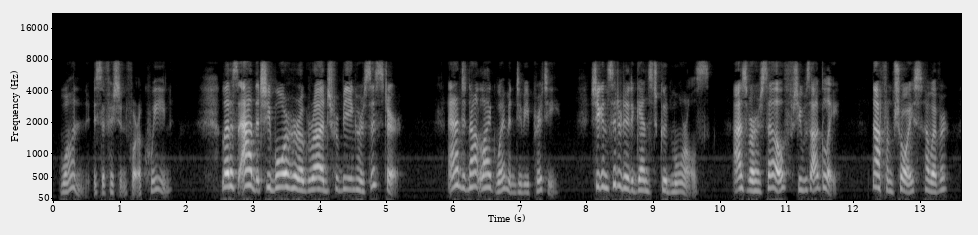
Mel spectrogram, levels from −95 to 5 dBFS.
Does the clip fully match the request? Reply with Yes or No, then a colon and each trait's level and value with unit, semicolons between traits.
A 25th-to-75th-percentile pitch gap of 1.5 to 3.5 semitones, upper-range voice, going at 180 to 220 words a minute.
No: average, 5.0 semitones; high, 235 Hz; average, 190 wpm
